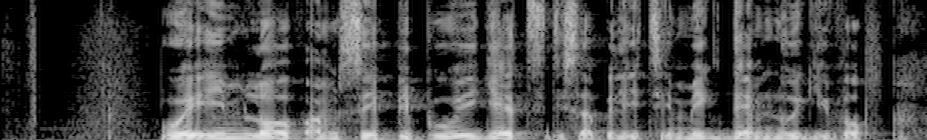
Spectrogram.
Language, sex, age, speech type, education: Nigerian Pidgin, male, 15-29, spontaneous, tertiary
